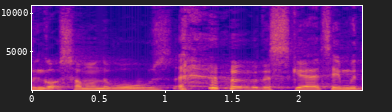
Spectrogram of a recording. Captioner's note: laughing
